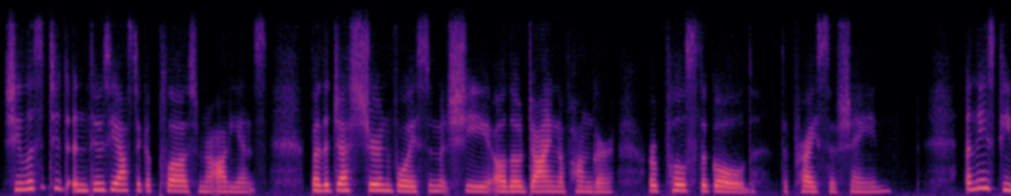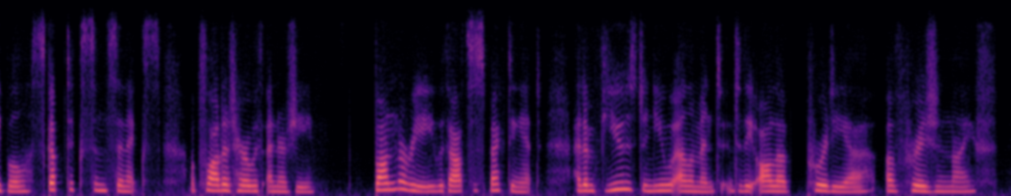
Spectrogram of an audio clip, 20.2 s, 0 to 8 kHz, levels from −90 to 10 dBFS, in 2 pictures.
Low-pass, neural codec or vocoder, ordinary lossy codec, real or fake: 7.2 kHz; codec, 16 kHz, 0.3 kbps, FocalCodec; Opus, 32 kbps; fake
